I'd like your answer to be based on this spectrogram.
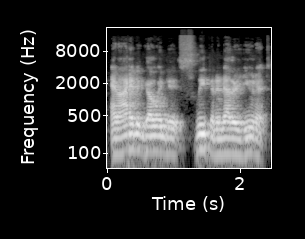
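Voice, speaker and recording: A man's voice: deep voice, steady tone, quick pace, echoey room. A man hosting a live interview, enthusiastic and rambling, often restarting his sentences. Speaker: host.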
